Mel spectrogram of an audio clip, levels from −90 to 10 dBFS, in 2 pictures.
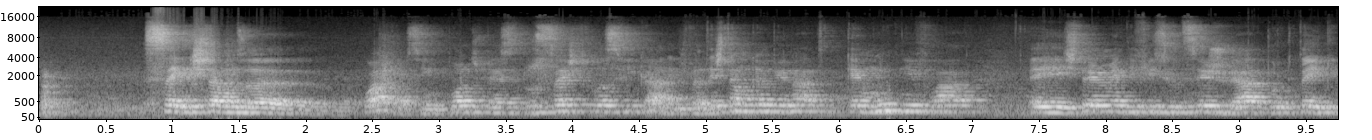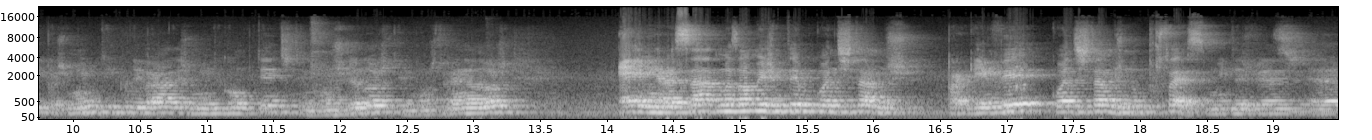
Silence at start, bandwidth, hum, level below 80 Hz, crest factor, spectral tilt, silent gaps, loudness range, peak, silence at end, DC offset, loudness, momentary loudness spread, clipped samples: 0 s; over 20 kHz; none; -48 dBFS; 10 dB; -4 dB/octave; none; 5 LU; 0 dBFS; 0 s; under 0.1%; -11 LUFS; 12 LU; 1%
